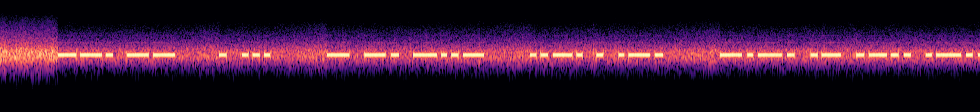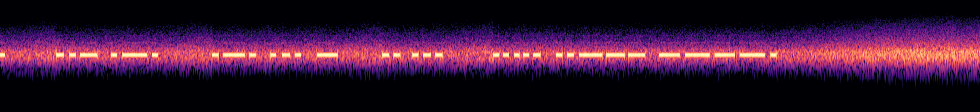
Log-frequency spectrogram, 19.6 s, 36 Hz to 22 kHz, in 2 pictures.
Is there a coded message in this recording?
Yes: Morse code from 0.5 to 17.6 s, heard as a keyed tone, hand-sent with a straight key, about 21 wpm, 940 Hz, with radio static and a narrow filter. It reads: GM ES TNX FER CALL UR RST IS 529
